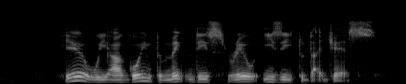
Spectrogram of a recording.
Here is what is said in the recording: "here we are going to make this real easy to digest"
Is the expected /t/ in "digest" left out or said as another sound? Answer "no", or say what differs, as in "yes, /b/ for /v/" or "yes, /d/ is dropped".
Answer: yes, /t/ is dropped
